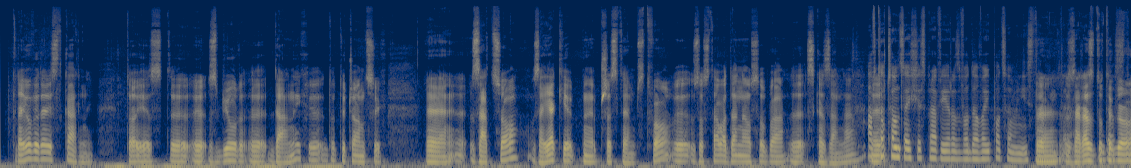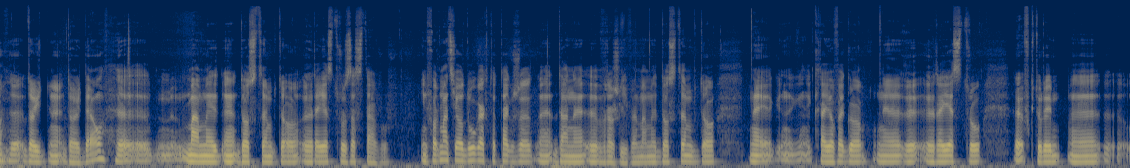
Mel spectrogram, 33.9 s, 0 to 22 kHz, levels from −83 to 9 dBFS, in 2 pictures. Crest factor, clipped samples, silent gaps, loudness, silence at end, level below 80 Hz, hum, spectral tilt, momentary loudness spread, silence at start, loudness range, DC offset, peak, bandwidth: 20 dB; under 0.1%; none; -22 LUFS; 0 s; -38 dBFS; none; -6 dB/octave; 9 LU; 0 s; 4 LU; under 0.1%; -2 dBFS; 18.5 kHz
